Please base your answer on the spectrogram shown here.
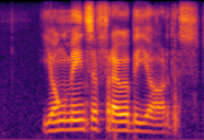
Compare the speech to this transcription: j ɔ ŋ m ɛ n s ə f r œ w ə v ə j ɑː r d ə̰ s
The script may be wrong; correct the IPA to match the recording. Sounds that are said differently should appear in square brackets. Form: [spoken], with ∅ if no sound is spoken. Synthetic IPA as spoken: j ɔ ŋ m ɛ n s ə f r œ w ə [b] ə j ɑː r d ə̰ s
